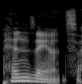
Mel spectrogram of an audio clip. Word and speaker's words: Penzance: Now, the race, which began in Penzance, England, I think we're saying that right. – Penzance.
